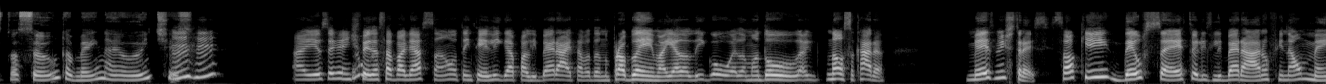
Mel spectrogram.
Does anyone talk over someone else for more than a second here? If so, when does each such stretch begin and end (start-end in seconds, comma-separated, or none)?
none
